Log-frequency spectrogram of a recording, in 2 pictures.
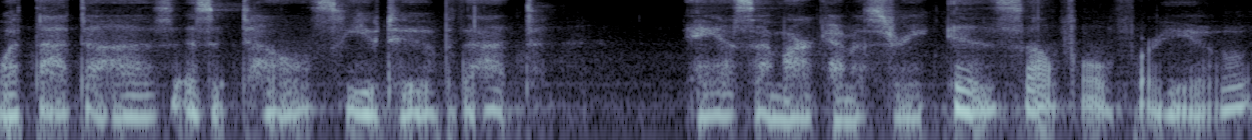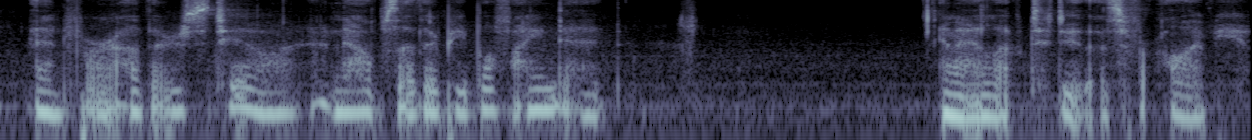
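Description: A soft-spoken woman talks at a fairly slow pace. Her tone is gentle and her intonation fairly even. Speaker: ASMR chemistry tutor. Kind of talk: soft-spoken outro of an ASMR tutorial. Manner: soft-spoken, gentle ASMR voice.

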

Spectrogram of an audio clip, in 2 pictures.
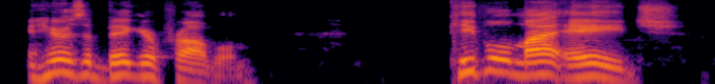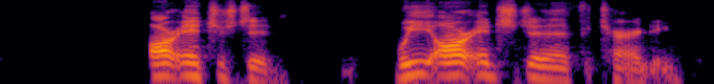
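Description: Against a quiet background and with a dry sound free of echo, a man with a high voice speaks at a fairly quick pace with ordinary pitch variation and long, frequent pauses. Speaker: YouTuber talking about Freemasonry. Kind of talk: solo video monologue. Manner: direct and straightforward. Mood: serious, frank. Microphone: headset.

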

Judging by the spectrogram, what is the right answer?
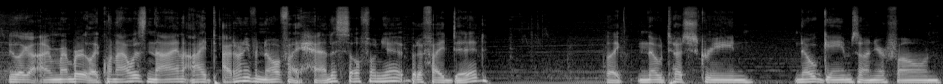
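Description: Over noticeable background noise, a man talks at a moderate pace in a fairly low pitch, with ordinary pitch variation and very even loudness. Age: 20s. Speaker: gaming streamer. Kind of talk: live gameplay commentary, chatting with viewers. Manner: casual, animated.

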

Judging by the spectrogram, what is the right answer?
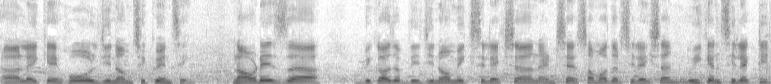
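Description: A man with a high pitch, fairly even intonation and a moderate pace, in a dry sound with no echo and noticeable background noise. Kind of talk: interview answer. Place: hall. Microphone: handheld.

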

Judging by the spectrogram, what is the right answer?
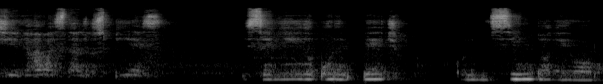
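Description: A woman whispers in a solemn, dramatic tone. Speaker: ASMR scripture reader. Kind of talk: scripture reading aloud as ASMR, dramatic narration. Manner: slow, hushed, solemn, dramatic delivery. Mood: dramatic, spooky storytelling. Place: home room. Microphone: phone near.

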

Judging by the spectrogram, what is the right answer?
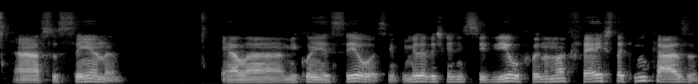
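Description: Against a quiet background, a man talks at medium pitch and a fairly slow pace with ordinary pitch variation. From Brazil, Rio de Janeiro. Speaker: singer-songwriter and music video director; guest. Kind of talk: casual interview chat. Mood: relaxed, warm reminiscing. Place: home room.

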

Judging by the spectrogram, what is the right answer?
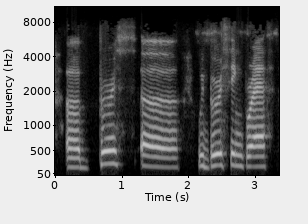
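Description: A woman with a French accent speaks very slowly in a dark, mellow tone with fairly even intonation. The sound is dry with no echo, and the background is quiet. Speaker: breathwork teacher and author; breathwork teacher. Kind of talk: interview. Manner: halting. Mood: calm, reflective. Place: home room. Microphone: video call.

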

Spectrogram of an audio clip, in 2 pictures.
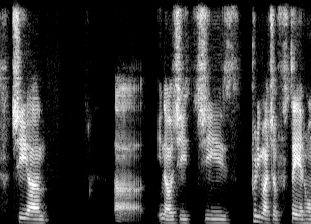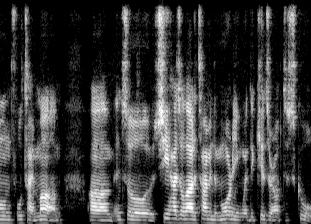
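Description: The man's intonation stays fairly even while he talks at a moderate pace. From US. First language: Korean. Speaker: aspiring social worker. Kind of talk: video monologue. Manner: halting. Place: home room. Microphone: webcam.

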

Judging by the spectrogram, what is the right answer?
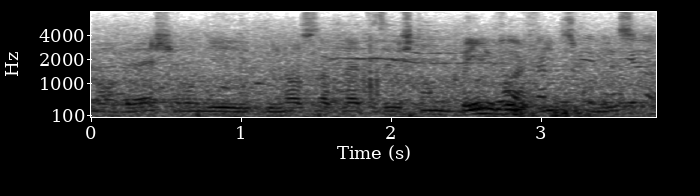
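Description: A man talks at a fairly quick pace. Loud background noise runs beneath him. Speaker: football coach. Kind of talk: interview answer.

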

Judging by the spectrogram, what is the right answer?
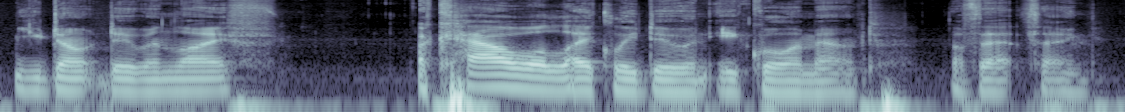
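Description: Ordinary pitch variation marks a man's fairly slow delivery. Behind him, all is quiet. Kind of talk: deadpan comedic rant. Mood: deadpan, mock-serious. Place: home room. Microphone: handheld.

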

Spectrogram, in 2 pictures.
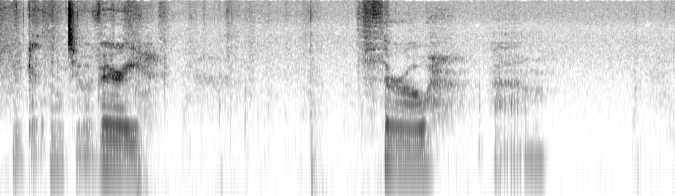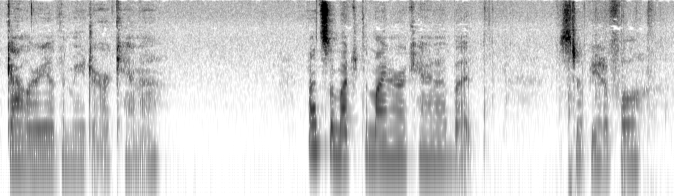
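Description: Pausing long and often, a woman with a fairly low, somewhat breathy voice speaks at a fairly slow pace with ordinary pitch variation over light background noise. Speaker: book reviewer. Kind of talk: book review talk to camera. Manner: relaxed, hesitant with fillers.

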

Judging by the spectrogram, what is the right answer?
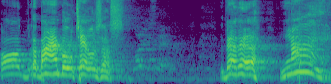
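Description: A man speaks in a raised, projected voice at an extremely high pitch with ordinary pitch variation. Light background noise is audible. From United States. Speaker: pastor. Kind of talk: preaching, closing a sermon with a whooping finish. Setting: church with a congregation. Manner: rhythmic, repetitive, building, call-and-response. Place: church. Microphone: handheld.

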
